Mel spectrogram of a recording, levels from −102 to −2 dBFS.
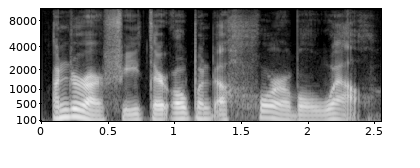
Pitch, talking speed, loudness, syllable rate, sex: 120 Hz, 190 wpm, -19 LUFS, 5.9 syllables/s, male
